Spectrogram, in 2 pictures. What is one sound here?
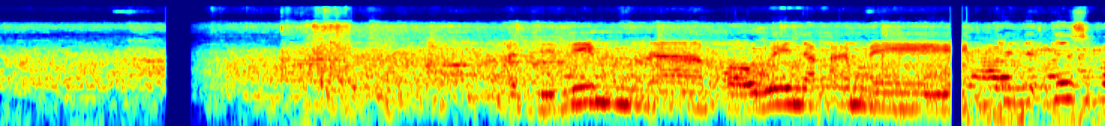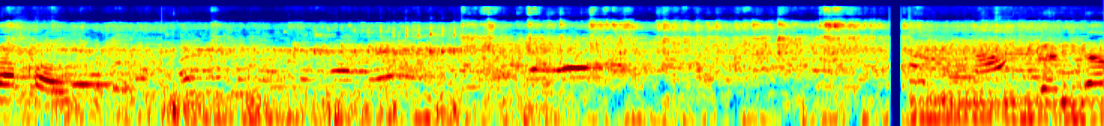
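A shopping cart's wheels rattle across the ground.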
